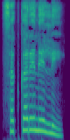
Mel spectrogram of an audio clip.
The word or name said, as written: ಸಕ್ಕರೆನೆಲ್ಲಿ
